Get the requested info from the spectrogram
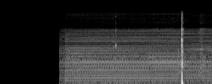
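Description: Steady electrical hum and buzz from a band's guitar or bass amplifiers, starting suddenly about half a second in, with one sharp click near the end.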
